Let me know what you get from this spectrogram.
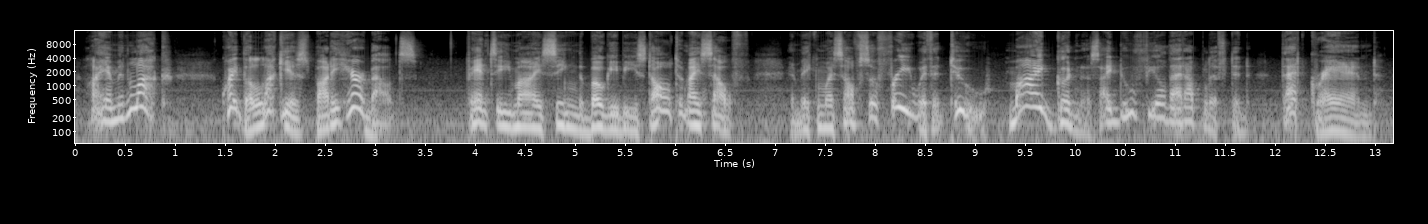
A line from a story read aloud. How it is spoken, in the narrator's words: she chuckled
